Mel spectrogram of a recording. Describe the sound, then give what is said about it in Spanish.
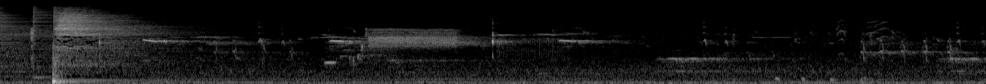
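Many wild birds sing and call over one another in a dawn chorus, with bright chirps, trills and whistles over a steady outdoor ambience, opening with a sharp call. “Así suena un coro salvaje al amanecer.”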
